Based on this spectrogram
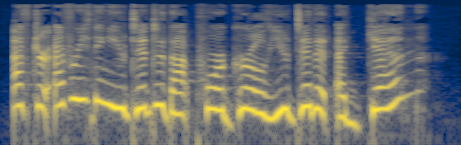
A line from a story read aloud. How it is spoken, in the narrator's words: I scream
